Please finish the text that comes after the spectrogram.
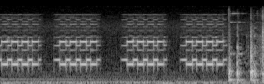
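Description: A telephone rings in four evenly spaced bursts of warbling electronic tone, each about half a second long, followed by a brief clattering handset pickup sound, opening a phone call with Lula while he was in Araraquara, São Paulo.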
